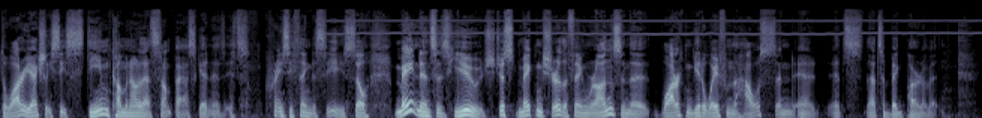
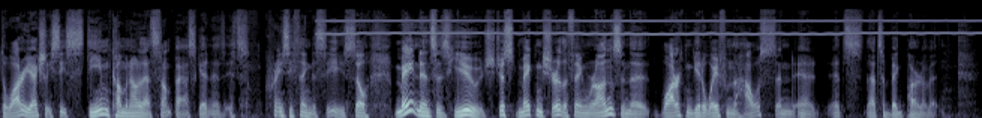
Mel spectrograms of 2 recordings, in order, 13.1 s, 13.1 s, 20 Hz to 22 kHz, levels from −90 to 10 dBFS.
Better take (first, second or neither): first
